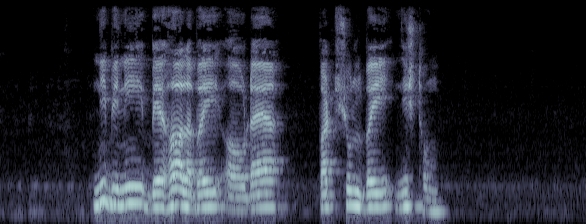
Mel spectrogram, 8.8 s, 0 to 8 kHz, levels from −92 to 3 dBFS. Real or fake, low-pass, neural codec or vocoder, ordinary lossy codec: real; 7.2 kHz; none; Opus, 64 kbps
